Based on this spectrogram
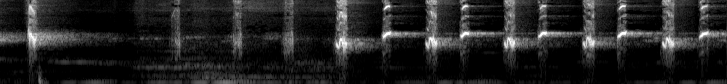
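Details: Sooty-headed bulbul song, used to provoke captive bulbuls into singing. After one loud note and a few quiet ones, a brisk run of clear whistled notes follows at about three per second over a faint low hum.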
